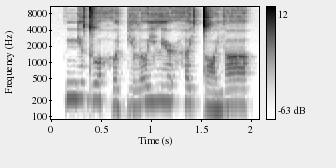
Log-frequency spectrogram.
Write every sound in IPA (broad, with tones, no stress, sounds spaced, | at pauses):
mʲ u˥ d u˦ o̯ h ʊ˨ pʲ ə˨ l ʊː˥ j lʲ ə˞˥ h ə˦ j t ɔ˩ j ʌː˦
